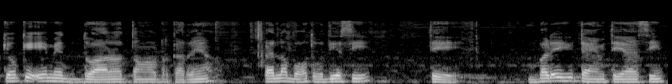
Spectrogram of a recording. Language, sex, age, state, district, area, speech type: Punjabi, male, 18-30, Punjab, Mansa, rural, spontaneous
